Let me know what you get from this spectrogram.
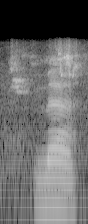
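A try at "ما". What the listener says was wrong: Elongate it. So in Alif Mudda we elongate Alif, we stretch Alif. And this in second short vowel, long vowel, vowel madha, we will elongate vowel. We will read it double.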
